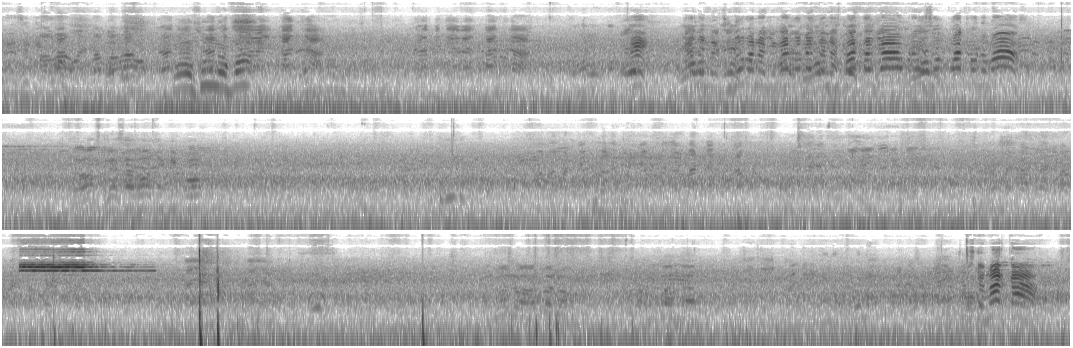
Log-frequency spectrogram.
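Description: Players shouting across a soccer pitch, then a short referee's whistle blast about two-thirds of the way through, followed within a few seconds by several sharp thuds of the ball being kicked, the loudest sounds.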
